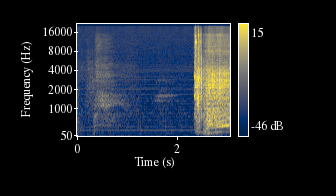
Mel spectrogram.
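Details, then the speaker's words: Car engine, still with oil and coolant, starter turned by kicking in the solenoid: brief pause, then the engine spins over briskly and evenly with no binding; cranks freely, not seized. "Yeah. Turns over fine. Turns over, buddy. Yeah. She'll run."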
